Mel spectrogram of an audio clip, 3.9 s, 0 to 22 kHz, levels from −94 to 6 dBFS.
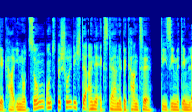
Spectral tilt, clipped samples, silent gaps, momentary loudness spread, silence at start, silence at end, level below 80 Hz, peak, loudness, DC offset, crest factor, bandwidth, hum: -6 dB/octave; under 0.1%; none; 2 LU; 0 s; 0 s; -46 dBFS; -6 dBFS; -21 LUFS; under 0.1%; 14 dB; 12 kHz; none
